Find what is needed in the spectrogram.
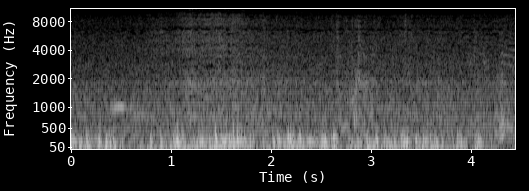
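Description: Gusty wind buffeting the microphone, a low, uneven rumble that rises and falls in gusts.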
